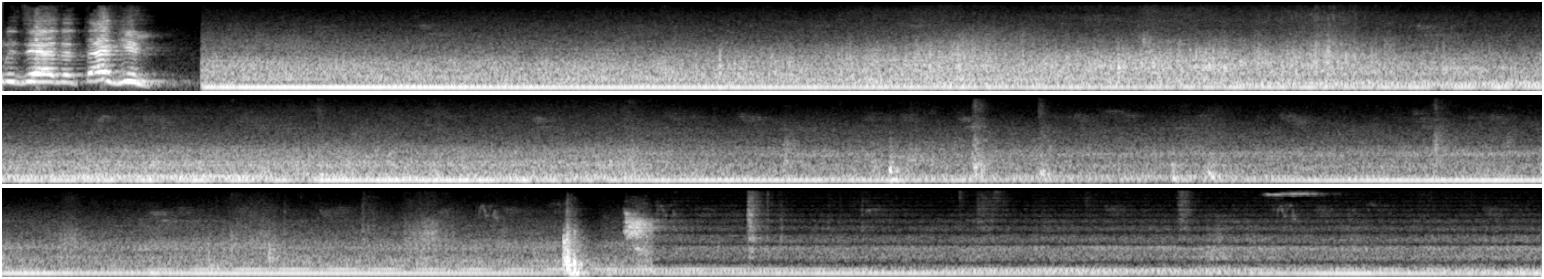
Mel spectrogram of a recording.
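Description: A car engine hums as a car pulls up and idles.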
